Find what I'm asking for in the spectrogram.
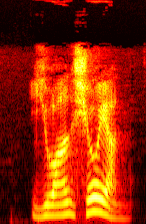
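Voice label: "юан-сёян", Komi, male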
